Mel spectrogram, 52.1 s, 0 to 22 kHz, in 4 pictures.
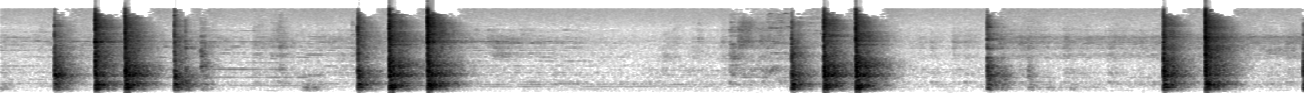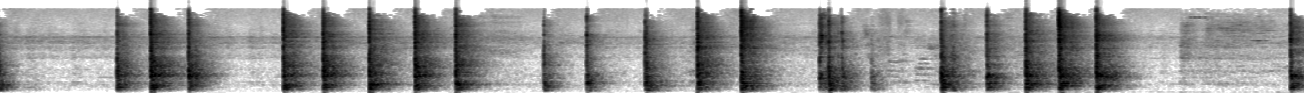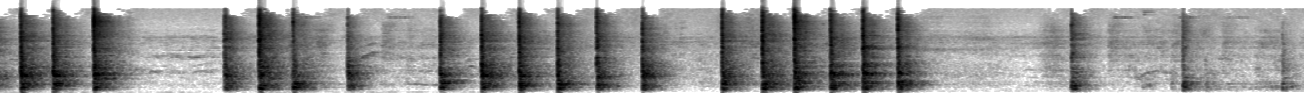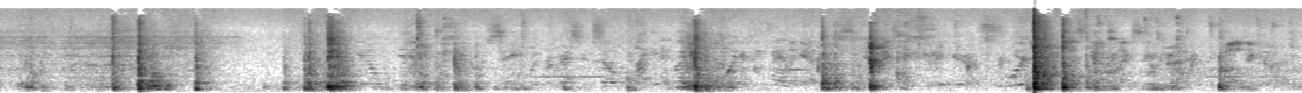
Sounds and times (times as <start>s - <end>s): Music: 0.0s - 52.1s.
